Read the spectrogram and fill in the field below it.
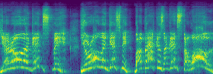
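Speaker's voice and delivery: play-acted shrill, very high, repeated, relentless yelling. Recount how Drew ran up after the suspension and kept repeating himself, imitating Drew yelling. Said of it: "he just kept yelling that".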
